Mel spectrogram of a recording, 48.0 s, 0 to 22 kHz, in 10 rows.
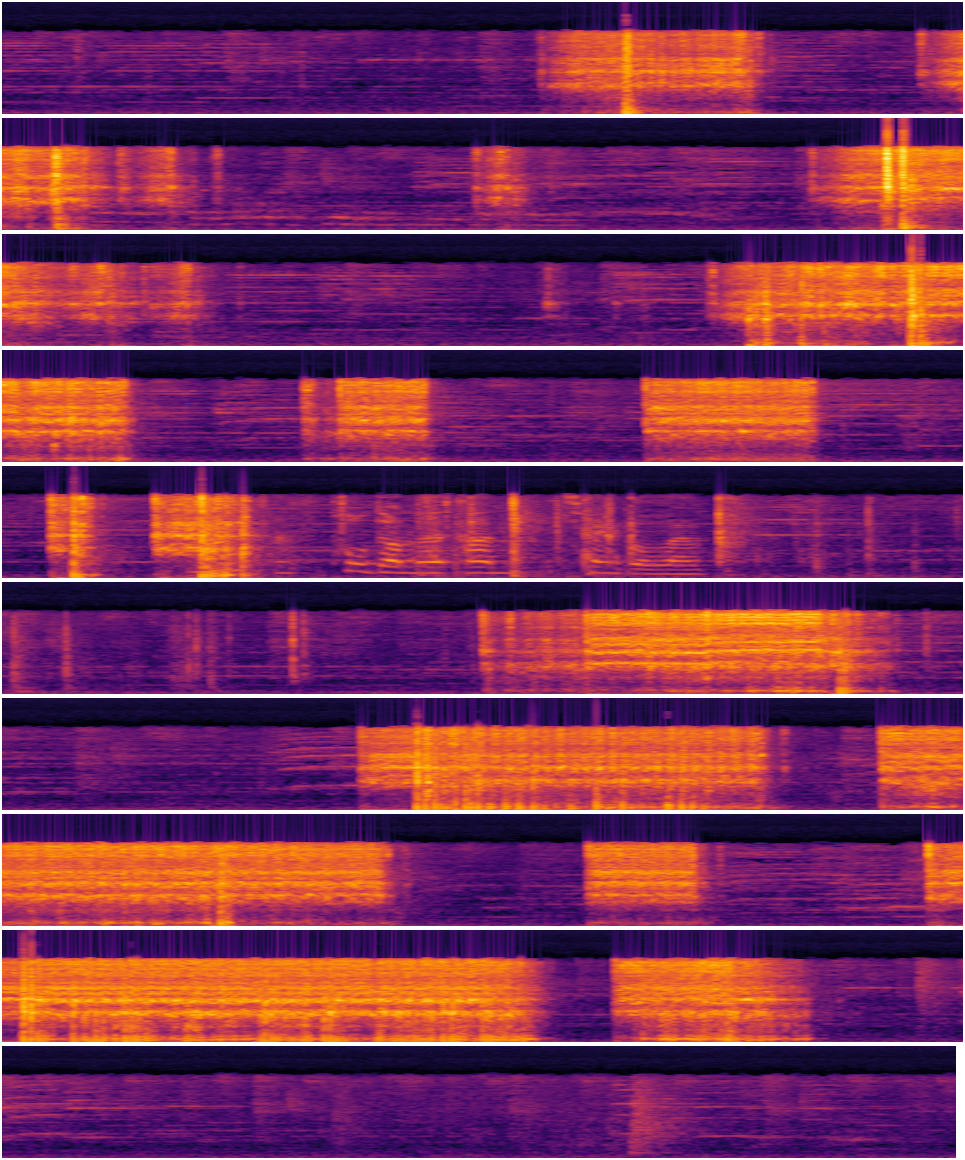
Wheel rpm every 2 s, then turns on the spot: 0, 30, 20, 0, 30, 10, 30, 70, 30, 30, 10, 0, 0, 60, 20, 70, 80, 80, 30, 110, 80, 20, 0, 0.
28-30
